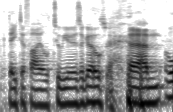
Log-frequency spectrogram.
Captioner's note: chuckles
